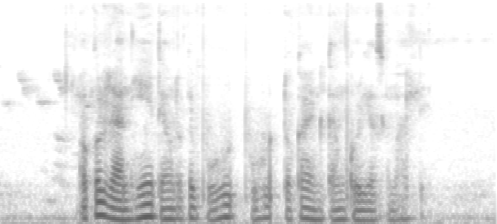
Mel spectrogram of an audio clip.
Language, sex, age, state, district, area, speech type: Assamese, male, 18-30, Assam, Nagaon, rural, spontaneous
